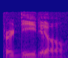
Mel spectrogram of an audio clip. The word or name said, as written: Perdido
